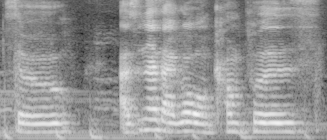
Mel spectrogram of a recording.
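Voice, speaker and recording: A woman with a Ghanaian accent chatting casually and reminiscing. She tells her stories in a lively way, laughs often, and acts out the voices of the people she quotes. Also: medium pitch, slow. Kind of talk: casual reunion chat, reminiscing. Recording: roomy sound, mic at a distance, music behind.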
